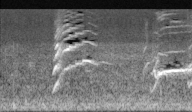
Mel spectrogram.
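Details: Four-week-old kittens from a litter of five, just out of their basket for the first time; two short high meows, the first bending down then level, the second a long flat cry, over low background hum.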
